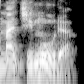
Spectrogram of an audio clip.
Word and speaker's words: Matsumura: En Okinawa, Matsumura y Matsumora se pronuncian Machimura, Mm.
